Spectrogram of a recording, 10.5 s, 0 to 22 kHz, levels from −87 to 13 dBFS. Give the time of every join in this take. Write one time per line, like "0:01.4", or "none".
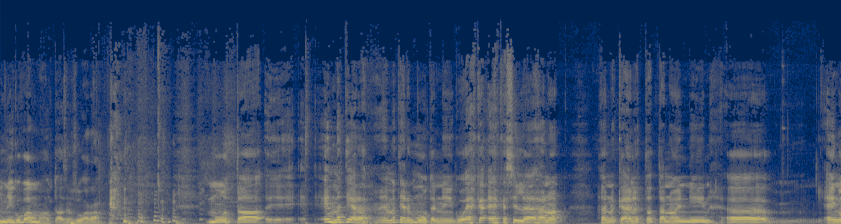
none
